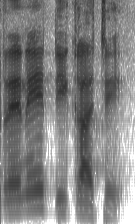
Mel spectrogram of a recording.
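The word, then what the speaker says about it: René Descartes: एक फ्रेंच mathematician है एज इट्स अ फ्रेंच name फ्रेंच word we pronounce it एज रेने डि काटे ठीक है तो इन्होंने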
